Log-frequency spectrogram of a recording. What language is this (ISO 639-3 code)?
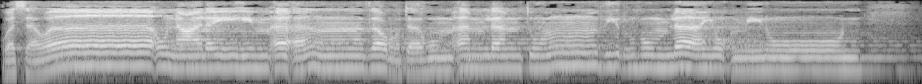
ara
